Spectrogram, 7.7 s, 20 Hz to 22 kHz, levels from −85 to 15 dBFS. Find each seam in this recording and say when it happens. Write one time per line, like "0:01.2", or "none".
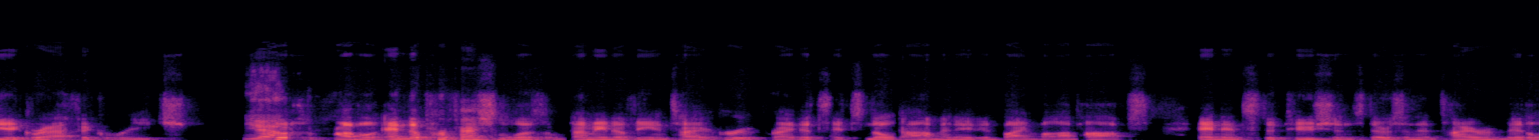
0:02.8
0:03.2
0:04.2
0:04.5
0:05.4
